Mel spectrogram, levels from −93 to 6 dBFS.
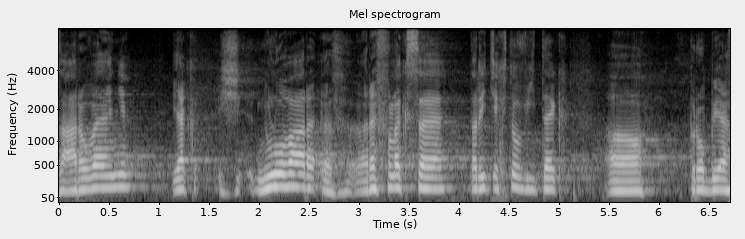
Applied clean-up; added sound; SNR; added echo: none; none; none; none.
